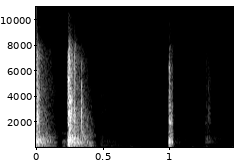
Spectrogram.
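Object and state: Hollow plywood partition wall.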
